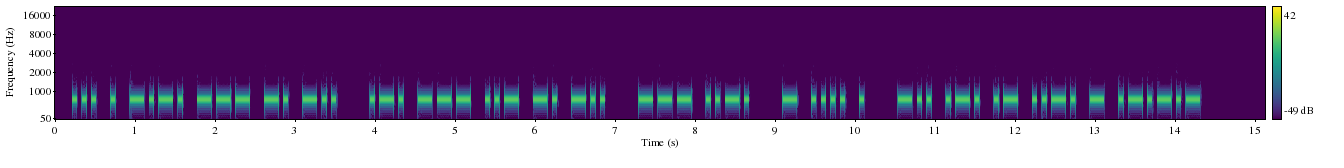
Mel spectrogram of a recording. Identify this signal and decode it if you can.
Morse code, heard as a keyed tone, about 21 wpm, 700 Hz. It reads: SECOND ROUND OF THE DRAFT.
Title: Sentences with 6-Word Phrases - 20wpm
